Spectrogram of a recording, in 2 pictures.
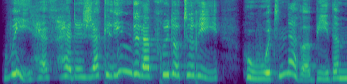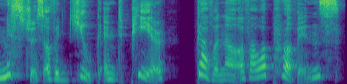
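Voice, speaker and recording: A woman's voice: sits high, big pitch swings, measured pace, warm tone, breathy edge, full character voice. An actress playing a haughty noblewoman and strict mother-in-law in a theatrical comedy audio play, imperious and grandly declamatory. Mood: proud.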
